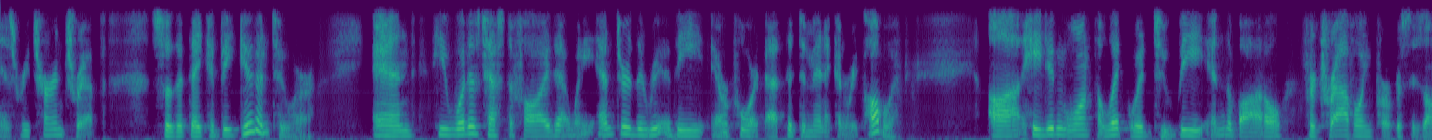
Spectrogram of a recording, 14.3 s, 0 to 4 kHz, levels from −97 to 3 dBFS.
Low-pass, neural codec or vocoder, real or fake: 3.6 kHz; codec, 16 kHz, 1 kbps, X-Codec, HuBERT features, trained on LibriSpeech; fake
